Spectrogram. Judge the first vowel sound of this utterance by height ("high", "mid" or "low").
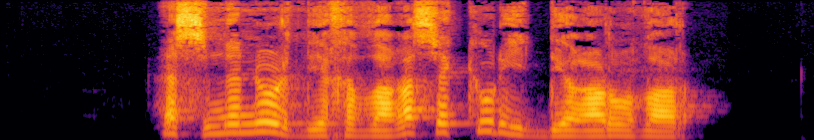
low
